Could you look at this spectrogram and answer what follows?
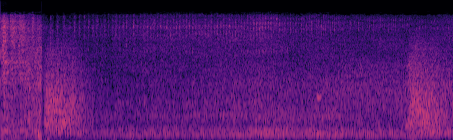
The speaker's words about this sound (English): Gets in and starts the car.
